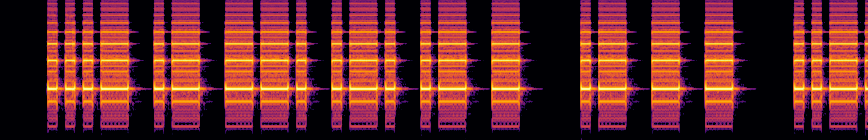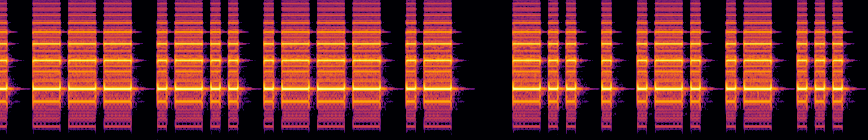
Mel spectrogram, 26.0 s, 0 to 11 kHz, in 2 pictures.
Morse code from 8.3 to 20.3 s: ATT FOLJA

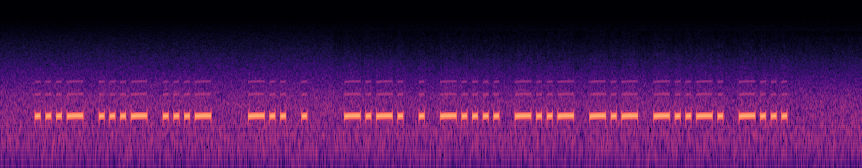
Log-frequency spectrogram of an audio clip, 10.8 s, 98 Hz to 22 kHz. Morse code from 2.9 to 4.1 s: DE

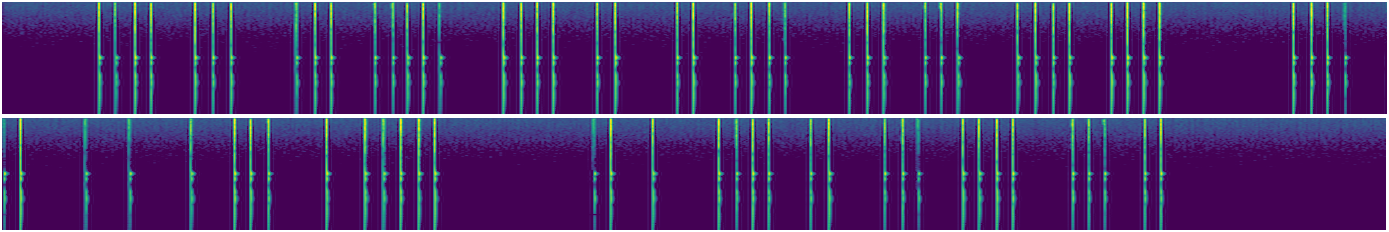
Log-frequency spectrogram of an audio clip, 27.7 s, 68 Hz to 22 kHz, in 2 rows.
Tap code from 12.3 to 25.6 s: RACE FROM

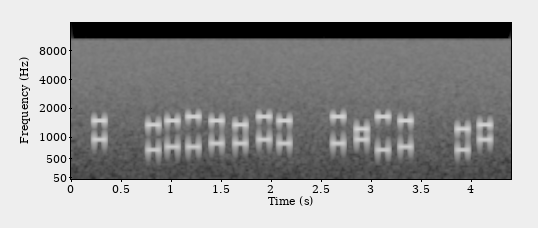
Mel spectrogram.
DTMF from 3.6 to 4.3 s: 10

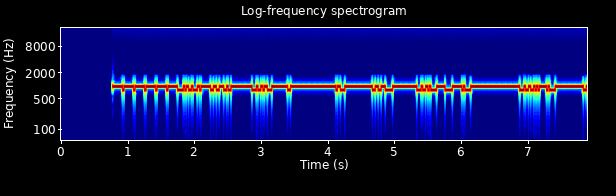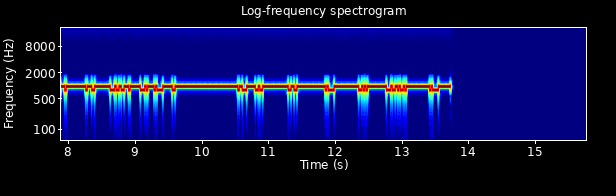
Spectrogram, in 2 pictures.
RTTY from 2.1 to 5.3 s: IL AVAIT

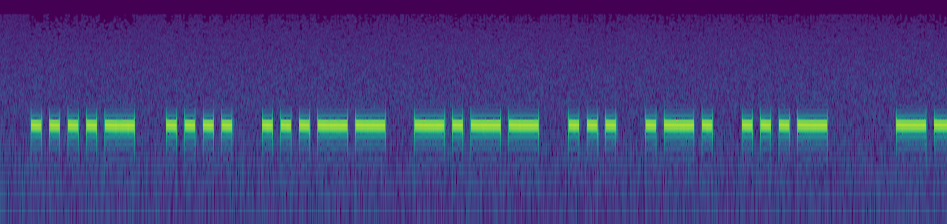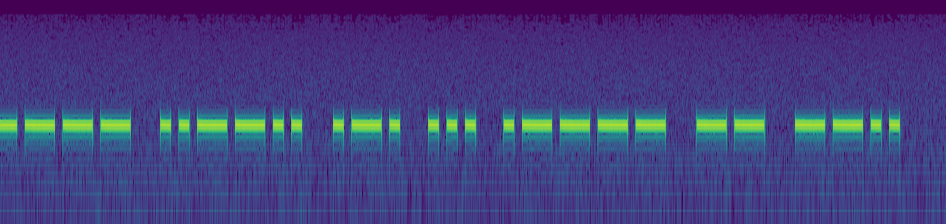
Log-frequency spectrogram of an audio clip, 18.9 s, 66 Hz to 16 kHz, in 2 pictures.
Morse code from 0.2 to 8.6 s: 4H3YSRV

